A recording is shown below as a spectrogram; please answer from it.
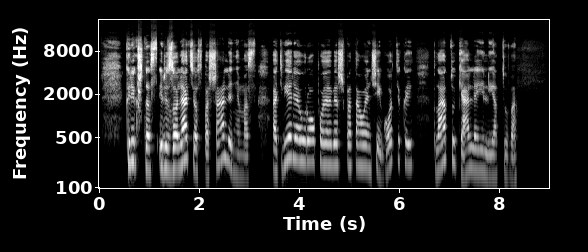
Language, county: Lithuanian, Kaunas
